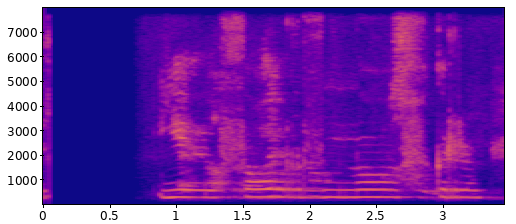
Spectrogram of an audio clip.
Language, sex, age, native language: Icelandic, male, 9, Icelandic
